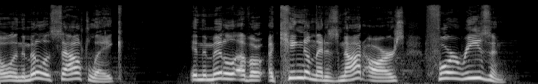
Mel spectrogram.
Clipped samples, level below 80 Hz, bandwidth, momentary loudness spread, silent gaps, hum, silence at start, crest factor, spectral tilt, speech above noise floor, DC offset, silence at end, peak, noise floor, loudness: under 0.1%; -56 dBFS; 17 kHz; 9 LU; none; none; 0 s; 14 dB; -5.5 dB/octave; 47 dB; under 0.1%; 0.35 s; -2 dBFS; -63 dBFS; -16 LUFS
